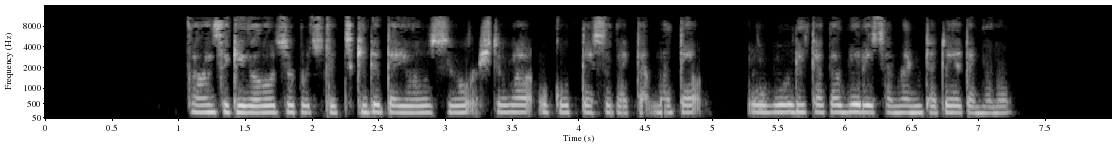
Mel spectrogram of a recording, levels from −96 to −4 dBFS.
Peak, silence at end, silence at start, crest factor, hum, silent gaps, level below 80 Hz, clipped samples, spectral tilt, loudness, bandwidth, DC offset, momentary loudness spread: -8 dBFS; 0.75 s; 1.05 s; 20 dB; none; 5.09-5.26 s; -74 dBFS; under 0.1%; -3 dB/octave; -28 LUFS; 11.5 kHz; under 0.1%; 10 LU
